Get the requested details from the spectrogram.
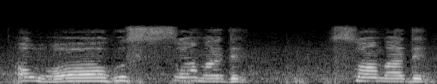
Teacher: صاد سیٹی والا حرف ہے.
